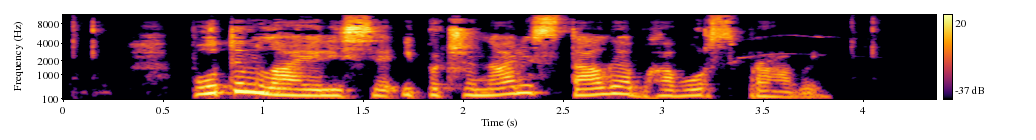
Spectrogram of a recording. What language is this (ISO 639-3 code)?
bel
